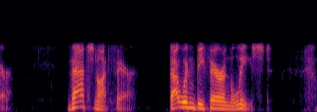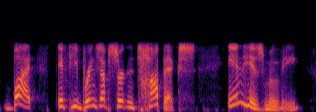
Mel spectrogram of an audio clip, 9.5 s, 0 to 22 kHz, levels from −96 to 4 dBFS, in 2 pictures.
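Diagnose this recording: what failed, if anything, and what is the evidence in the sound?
The codec's the culprit here: Opus voice compression, heavily damaged, across the whole clip. Nothing survives above 4.3 kHz, so the speech sounds narrowband, muffled and hoarse, with a robotic edge from SILK's coarse excitation coding, which fits a bitrate around 8 kbps.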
